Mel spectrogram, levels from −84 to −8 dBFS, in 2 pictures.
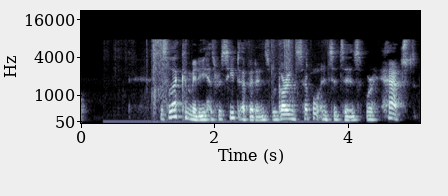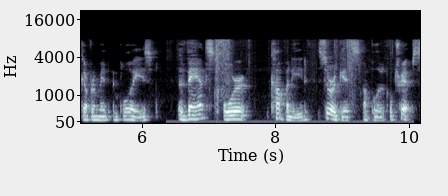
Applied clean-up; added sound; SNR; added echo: none; Tearing; 19 dB; none.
